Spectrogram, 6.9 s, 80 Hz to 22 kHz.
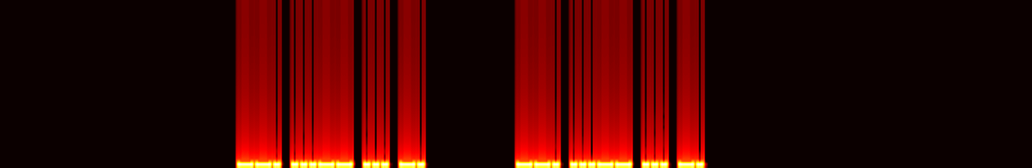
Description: Morse code, heard as a keyed tone, about 40 wpm, 700 Hz. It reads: G3SN G3SN
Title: DXCC-100 Call Signs - 4 Characters - Repeated 2x - 40wpm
